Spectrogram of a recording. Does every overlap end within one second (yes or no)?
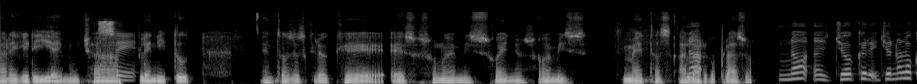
yes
